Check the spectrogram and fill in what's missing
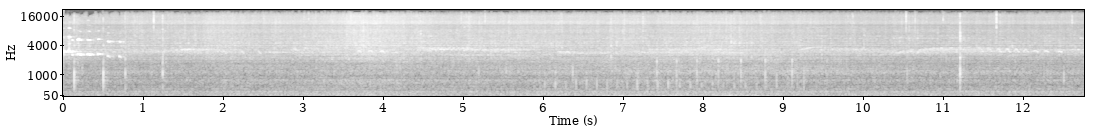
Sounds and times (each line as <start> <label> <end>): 0.0 laysan albatross clappering bills 1.4
5.8 laysan albatross clappering bills 11.4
